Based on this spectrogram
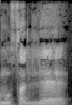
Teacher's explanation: بترقيق اللام مع الإمالة، لأن الإمالة والتغليظ لا يجتمعان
